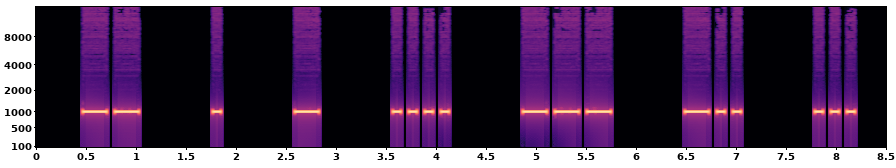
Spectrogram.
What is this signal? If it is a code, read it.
Morse code, heard as a keyed tone, about 15 wpm, spaced as for 8 wpm, 1000 Hz. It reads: METHODS
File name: qotdfiles / 8wpm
